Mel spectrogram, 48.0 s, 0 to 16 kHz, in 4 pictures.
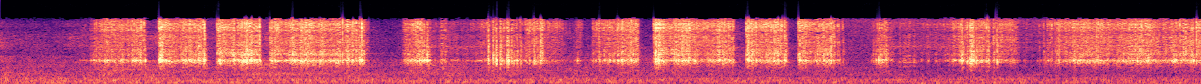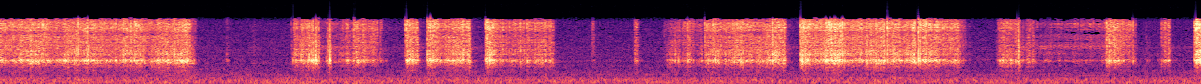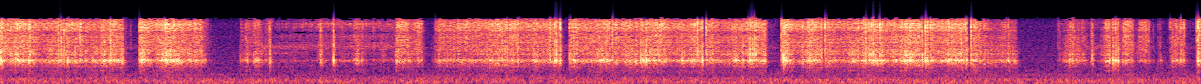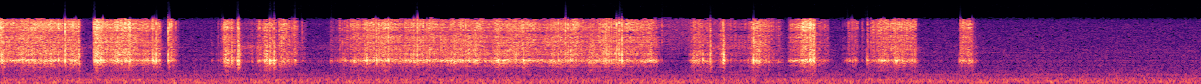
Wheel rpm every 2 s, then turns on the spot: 10, 20, 40, 20, 30, 20, 20, 20, 10, 10, 20, 40, 20, 40, 20, 20, 20, 20, 20, 30, 20, 20, 10, 0.
2-8 10-20 22-26 28-36 38-42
